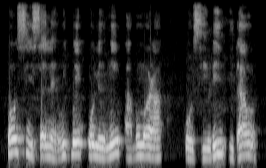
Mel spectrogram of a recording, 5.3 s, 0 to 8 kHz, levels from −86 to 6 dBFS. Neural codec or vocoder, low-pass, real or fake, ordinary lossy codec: vocoder, 44.1 kHz, 128 mel bands, Pupu-Vocoder; 7.2 kHz; fake; none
